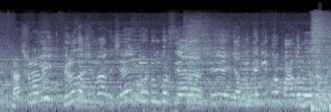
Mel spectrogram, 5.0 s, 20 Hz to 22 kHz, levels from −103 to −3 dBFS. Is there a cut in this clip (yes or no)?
no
